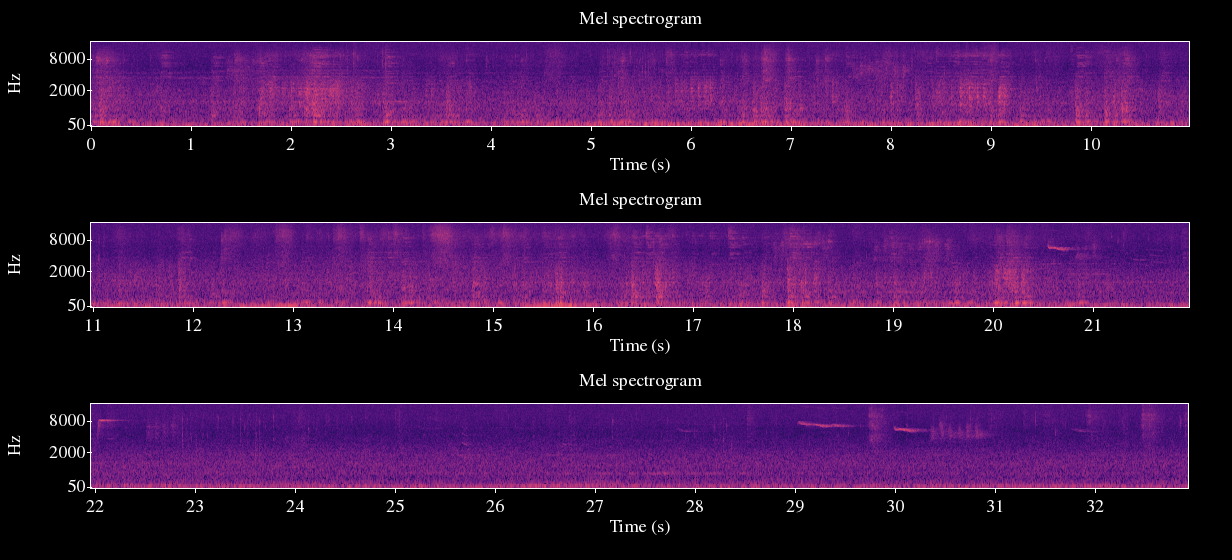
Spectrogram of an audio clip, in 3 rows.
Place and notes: The Binckhorst Mapping Project
2 December 2011, 15:37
